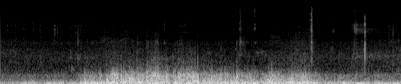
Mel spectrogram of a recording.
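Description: Wind buffeting the camera microphone: a low rumble that swells about a second in and eases near the end, with a few faint ticks.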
